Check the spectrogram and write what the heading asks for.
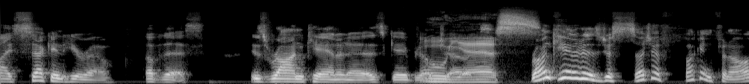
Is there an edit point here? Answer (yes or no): no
